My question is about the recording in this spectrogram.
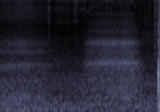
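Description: Soft rustle of a vinyl sticker and its backing paper being handled and pressed onto a motorcycle's plastic tail fairing, over a low steady outdoor rumble.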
